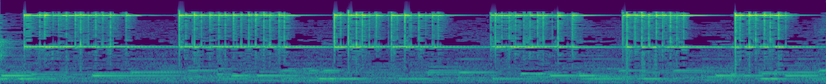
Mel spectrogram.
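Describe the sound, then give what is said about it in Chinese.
An alarm clock bell rings to wake a little turtle sleeping in a children's story: a rapid, high metallic trill comes in six bursts separated by short pauses, over a soft melody. “有一天呢，小乌龟正在睡觉。钟响了，”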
